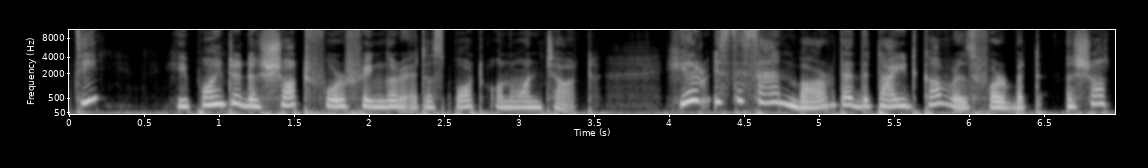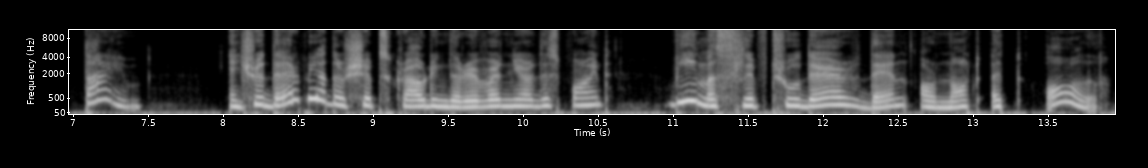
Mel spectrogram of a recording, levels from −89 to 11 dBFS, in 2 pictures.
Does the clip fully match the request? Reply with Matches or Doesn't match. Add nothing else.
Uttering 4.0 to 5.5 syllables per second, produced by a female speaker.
Doesn't match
